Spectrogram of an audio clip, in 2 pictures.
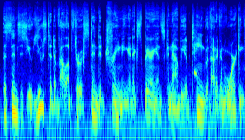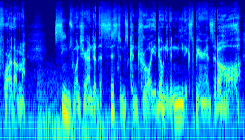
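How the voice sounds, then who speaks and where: Casting: weary video game war veteran, deep growling voice, gruff, brooding delivery, some background noise. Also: male voice, animated, a little fast, a bit bright. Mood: sceptical, brooding. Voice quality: gravelly, low growl. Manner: terse, brooding. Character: gruff world-weary old male soldier, stern and sceptical. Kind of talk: video game cutscene acting.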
